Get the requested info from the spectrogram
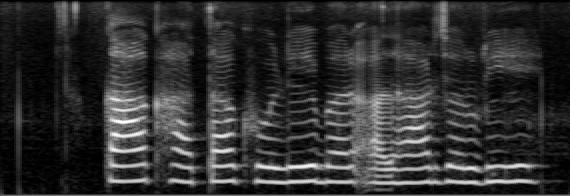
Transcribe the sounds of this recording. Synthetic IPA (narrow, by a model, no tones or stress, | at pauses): kaːkʰaːt̪akʰoːlebɐɾa̰d̪ʱaːɾd͡ʒəɾuːɾiɦɛː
